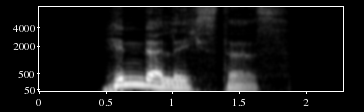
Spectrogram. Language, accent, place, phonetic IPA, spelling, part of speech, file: German, Germany, Berlin, [ˈhɪndɐlɪçstəs], hinderlichstes, adjective, De-hinderlichstes.ogg
- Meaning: strong/mixed nominative/accusative neuter singular superlative degree of hinderlich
